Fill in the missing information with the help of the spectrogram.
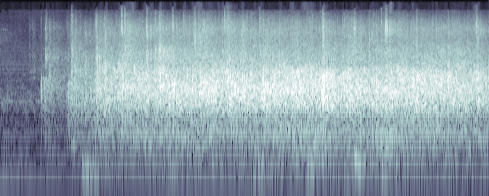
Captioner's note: applause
